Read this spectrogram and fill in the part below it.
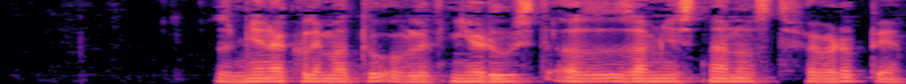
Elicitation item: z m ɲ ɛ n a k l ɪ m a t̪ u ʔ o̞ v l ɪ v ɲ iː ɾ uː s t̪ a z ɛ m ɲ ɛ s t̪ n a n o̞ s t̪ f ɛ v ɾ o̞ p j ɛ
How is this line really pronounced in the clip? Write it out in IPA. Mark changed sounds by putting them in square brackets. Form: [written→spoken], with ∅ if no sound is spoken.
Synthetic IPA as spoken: z m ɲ ɛ n a k l ɪ m a t̪ u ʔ o̞ v l ɪ v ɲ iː ɾ uː s t̪ a z [ɛ→a] m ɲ ɛ s t̪ n a n o̞ s t̪ f ɛ v ɾ o̞ p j ɛ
